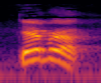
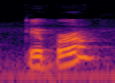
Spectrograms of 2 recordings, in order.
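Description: First: "Deborah" shouted high and falling; loud, sharp play-acted holler; shouted call. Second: "Deborah" with a rising questioning end; "Deborah" as an unsure question; questioning call. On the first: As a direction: yell the name to rouse a friend. Shouting to rouse her. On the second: Pretend. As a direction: ask "Deborah" tentatively, voice lifting at the end. Checking whether she responds.

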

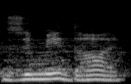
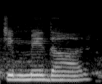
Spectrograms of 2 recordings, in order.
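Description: First: जिम्मेदार as "zimmedaar", slow; z sound in जिम्मेदार. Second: जिम्मेदार mispronounced as "jimmedaar"; j sound in जिम्मेदार. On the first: Shown as a demonstration. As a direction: draw out जिम्मेदार from a buzzing z. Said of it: "जिसको बोल देते हैं लोग". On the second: Retold or imitated. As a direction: imitate people starting जिम्मेदार on a j. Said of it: "गलत उच्चारण हुआ".

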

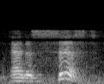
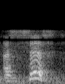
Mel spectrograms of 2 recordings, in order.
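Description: First: Said in the usual way. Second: "assist" lifted higher with a rising tune; stress on assist. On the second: Shown as a demonstration. Trainer flagging a key legal word for board members, stressed. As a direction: lift "assist" up so they underline it. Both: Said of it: "ooh, underline that again".

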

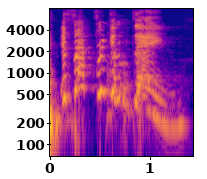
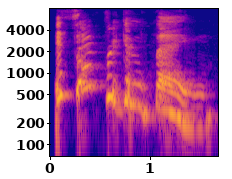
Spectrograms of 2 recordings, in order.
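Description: First: Said in the usual way. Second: Drawn-out "It's that freaking thing", slow with "that" leaned on; slower exasperated. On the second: Real, not acted. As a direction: drag it out in disbelief. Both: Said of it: "repeats the line differently".

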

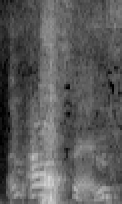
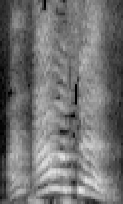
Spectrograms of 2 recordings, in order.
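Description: First: Said in the usual way. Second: Insistent shout. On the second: Real, not acted. Kid insists on being Allison.

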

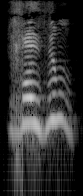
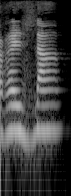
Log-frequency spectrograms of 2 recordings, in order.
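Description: First: "Raison" said properly, rè-zon; "Raison" with a clear nasal on, setting it right; "Raison" carefully corrected; correct word. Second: "raison" said like raisin, rèzin; "raison" bent into "raisin" as a joke; "raison" with the raisin vowel, teasing; grape pun. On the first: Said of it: "je voulais dire". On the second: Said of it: "rigola Joligrain". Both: A narrator's reading.

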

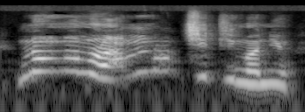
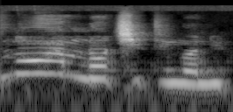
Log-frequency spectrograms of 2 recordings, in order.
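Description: First: Higher, pleading no, no, no; insistent denial. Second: Fast, higher denying husband; quick denial. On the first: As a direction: deny it again, pitched up. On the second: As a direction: rush the denial, a bit higher. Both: Acted. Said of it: "And he says".

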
